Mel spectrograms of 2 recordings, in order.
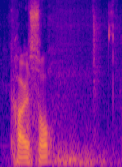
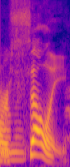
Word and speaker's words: Carcelli: This inning looks like it will belong to Carcel. Or what was the pronunciation? Carcelli. Carcelli. Carcelli, a senior from Lewis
